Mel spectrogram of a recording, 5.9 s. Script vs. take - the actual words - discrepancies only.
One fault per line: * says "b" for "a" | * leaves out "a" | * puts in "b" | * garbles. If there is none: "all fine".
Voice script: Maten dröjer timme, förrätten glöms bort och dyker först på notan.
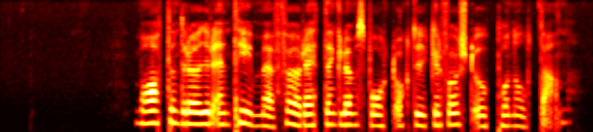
* puts in "en"
* puts in "upp"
